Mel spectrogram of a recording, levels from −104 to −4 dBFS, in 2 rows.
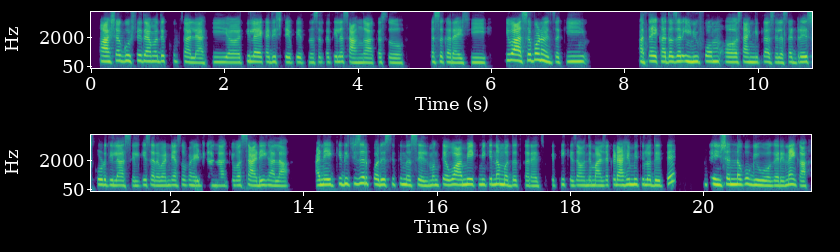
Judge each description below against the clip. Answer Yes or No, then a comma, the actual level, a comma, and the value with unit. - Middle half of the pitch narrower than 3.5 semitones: Yes, average, 2.8 semitones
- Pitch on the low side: No, high, 230 Hz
